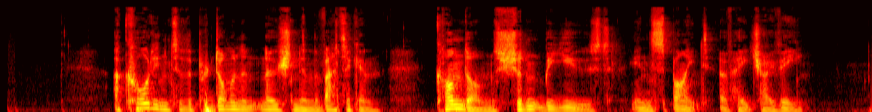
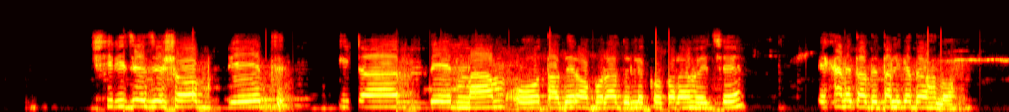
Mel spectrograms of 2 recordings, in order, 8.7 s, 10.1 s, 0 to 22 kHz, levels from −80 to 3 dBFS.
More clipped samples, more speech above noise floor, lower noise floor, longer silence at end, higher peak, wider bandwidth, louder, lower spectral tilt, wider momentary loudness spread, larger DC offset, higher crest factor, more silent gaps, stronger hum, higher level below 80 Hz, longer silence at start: neither; second, 38 dB vs 46 dB; first, -62 dBFS vs -58 dBFS; about the same, 0 s vs 0 s; second, -6 dBFS vs -2 dBFS; first, 16.5 kHz vs 7.2 kHz; second, -25 LUFS vs -12 LUFS; second, -4.5 dB/octave vs -6 dB/octave; first, 13 LU vs 7 LU; neither; first, 20 dB vs 12 dB; neither; neither; first, -40 dBFS vs -48 dBFS; first, 1.15 s vs 0.3 s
